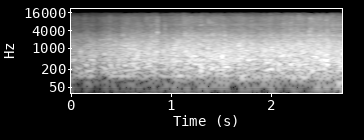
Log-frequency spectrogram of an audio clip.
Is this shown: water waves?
yes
